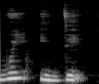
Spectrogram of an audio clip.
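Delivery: loud, outraged mouse exclaims; indignant cry. A narrator's reading. The trembling mouse crying out at Alice, outraged. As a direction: burst out in offended protest. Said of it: "cried the mouse".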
